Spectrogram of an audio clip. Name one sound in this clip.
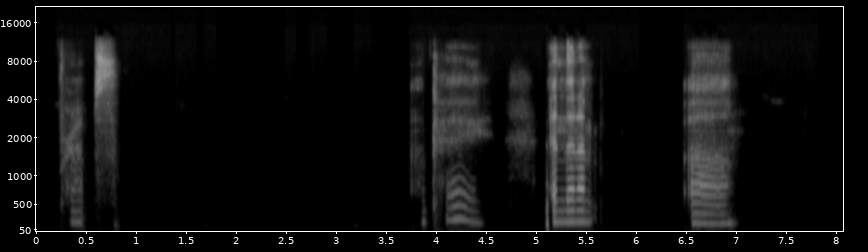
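A woman speaks in short bursts over an online call.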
